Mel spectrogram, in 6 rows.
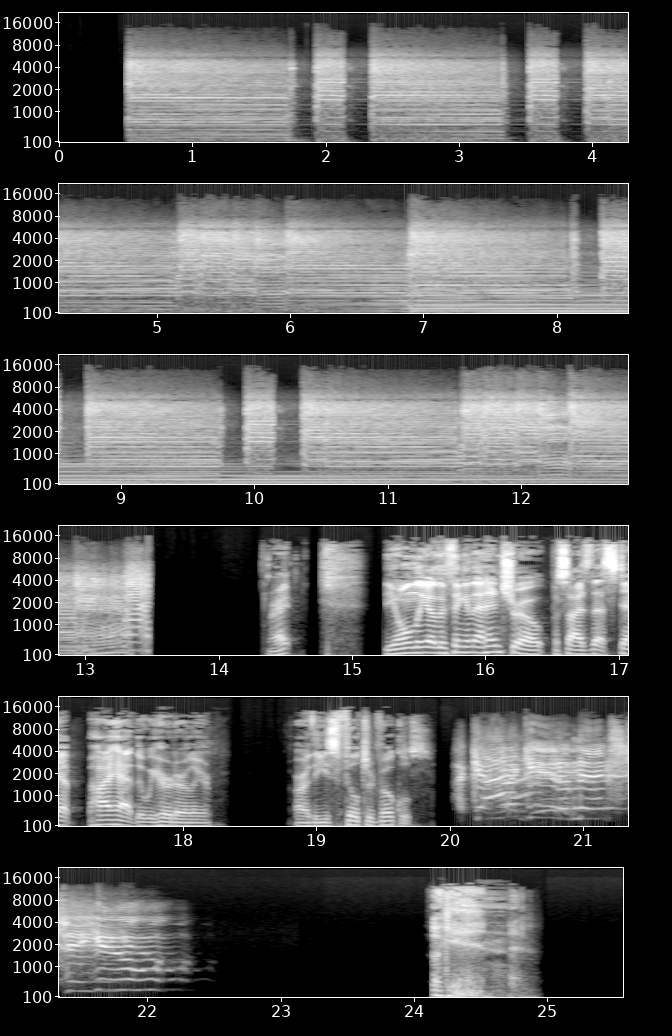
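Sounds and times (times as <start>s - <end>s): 
slightly distorted electric guitar with a P90 pickup playing chords: 0.5s - 13.5s
speech: 14.4s - 20.2s, 24.2s - 24.9s.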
